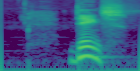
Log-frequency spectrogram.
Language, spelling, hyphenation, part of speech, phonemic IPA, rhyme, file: Dutch, Deens, Deens, adjective / proper noun, /deːns/, -eːns, Nl-Deens.ogg
- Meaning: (adjective) Danish (pertaining to Denmark or Danes); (proper noun) the Danish language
